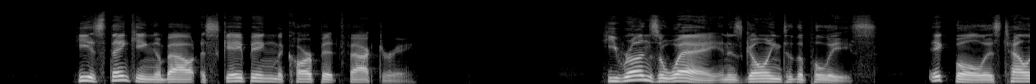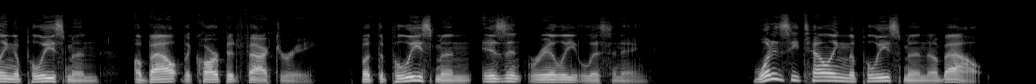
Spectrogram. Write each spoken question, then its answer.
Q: What is he telling the policeman about?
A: He is telling the policeman about the carpet factory.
